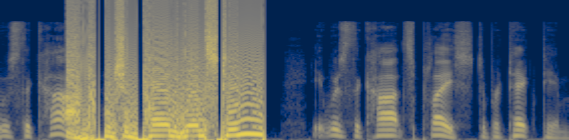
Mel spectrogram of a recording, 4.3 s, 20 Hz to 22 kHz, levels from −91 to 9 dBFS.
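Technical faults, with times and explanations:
0.49 to 1.97 s, float read as integer: the speech suddenly turns into a near-square, very loud, harsh blast at an almost fixed, high level, with background noise as loud as the talking. It's likely 32-bit float samples being read as 32-bit integers, so sign and exponent bits dominate, though pitch still comes through.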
